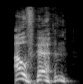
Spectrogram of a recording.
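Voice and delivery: high, loud cry to stop; shouting. A narrator's reading. Crushed narrator to the attacker, shouting. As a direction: shout it out under crushing pressure. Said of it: "schrie ich".

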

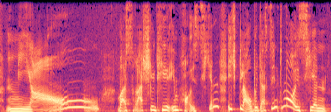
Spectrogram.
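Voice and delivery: a cat meowing its words; curious tomcat on the hunt. Acted.

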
